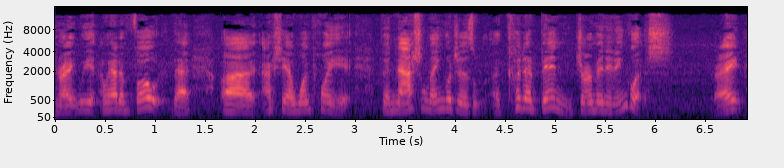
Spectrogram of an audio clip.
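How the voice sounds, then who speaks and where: A woman's voice: a little hiss or hum, rough recording. A woman professor giving a recorded lecture, asking students questions and tagging lines with "right?". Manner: animated, full of questions to students and "right?" tags; many fillers and restarts, swinging pitch. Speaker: university professor.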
